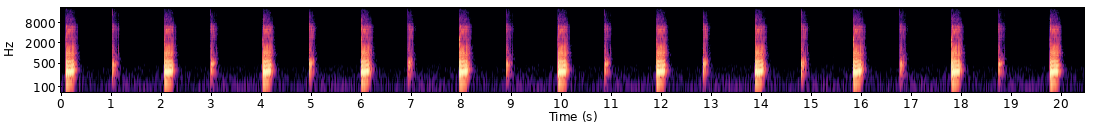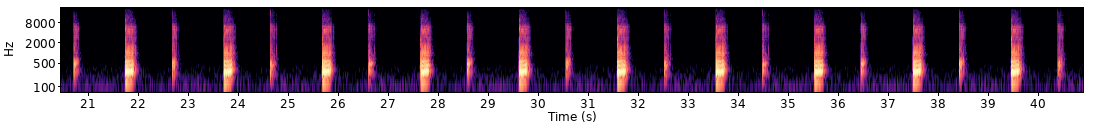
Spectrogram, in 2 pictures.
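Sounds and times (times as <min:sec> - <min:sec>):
short fart sound: 0:00.1 - 0:00.4, 0:01.0 - 0:01.2, 0:02.1 - 0:02.4, 0:03.0 - 0:03.2, 0:04.0 - 0:04.4, 0:05.0 - 0:05.2, 0:06.0 - 0:06.3, 0:08.0 - 0:08.3, 0:08.9 - 0:09.1, 0:10.0 - 0:10.2, 0:10.9 - 0:11.1, 0:11.9 - 0:12.2, 0:12.8 - 0:13.0, 0:13.9 - 0:14.2, 0:14.8 - 0:15.0, 0:15.8 - 0:16.2, 0:16.8 - 0:17.0, 0:17.8 - 0:18.1, 0:18.8 - 0:19.0, 0:19.8 - 0:20.1, 0:20.7 - 0:20.9, 0:21.8 - 0:22.1, 0:22.7 - 0:22.9, 0:23.7 - 0:24.0, 0:24.6 - 0:24.9, 0:25.7 - 0:26.0, 0:26.6 - 0:26.8, 0:27.7 - 0:28.0, 0:28.6 - 0:28.8, 0:29.6 - 0:30.0, 0:30.6 - 0:30.8, 0:31.6 - 0:31.9, 0:32.5 - 0:32.8, 0:33.6 - 0:33.9, 0:34.5 - 0:34.7, 0:35.6 - 0:35.8, 0:36.5 - 0:36.7, 0:37.5 - 0:37.8, 0:38.4 - 0:38.6, 0:39.5 - 0:39.8, 0:40.4 - 0:40.6.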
